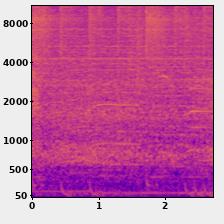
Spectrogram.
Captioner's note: cheers & applause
